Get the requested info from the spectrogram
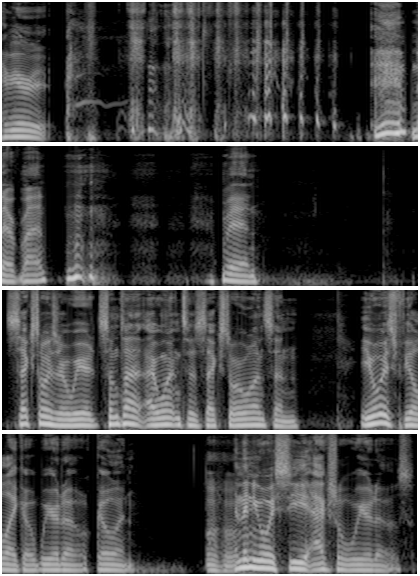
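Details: Adult male speaker; ordinary speech.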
